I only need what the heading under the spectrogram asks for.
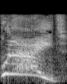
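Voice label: inform incoming grenade, battlechatter, British; localized english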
